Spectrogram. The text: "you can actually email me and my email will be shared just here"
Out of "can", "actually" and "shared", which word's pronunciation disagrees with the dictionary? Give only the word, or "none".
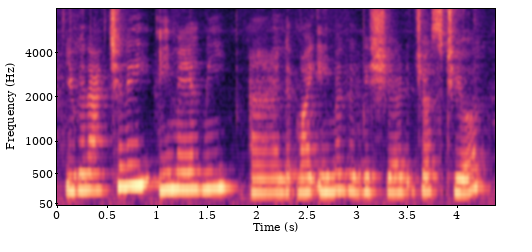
none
